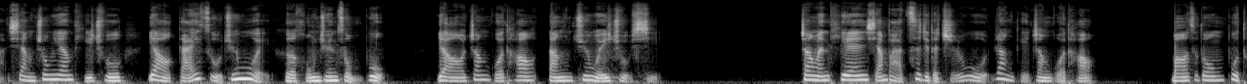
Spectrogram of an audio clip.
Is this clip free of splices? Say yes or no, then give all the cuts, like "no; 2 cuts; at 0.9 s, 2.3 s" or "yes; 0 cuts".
yes; 0 cuts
